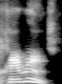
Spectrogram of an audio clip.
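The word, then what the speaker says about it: חרות: Chazal say al tikra charut ela cherut, a word play. Don't pronounce it as charut, engraved on the stone, but cherut, freedom, because the rules that are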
